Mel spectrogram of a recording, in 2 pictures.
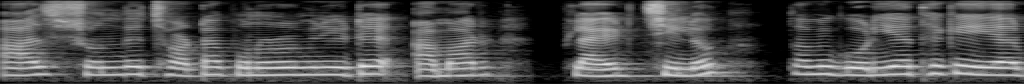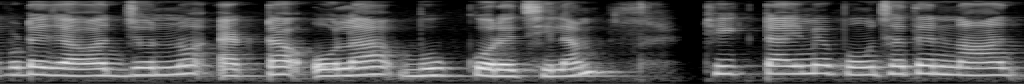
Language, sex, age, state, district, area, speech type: Bengali, female, 30-45, West Bengal, South 24 Parganas, rural, spontaneous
